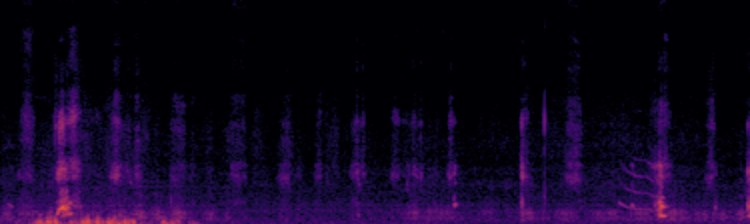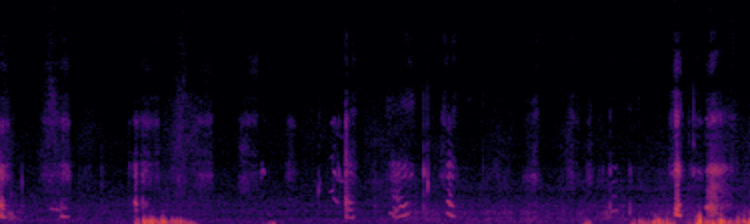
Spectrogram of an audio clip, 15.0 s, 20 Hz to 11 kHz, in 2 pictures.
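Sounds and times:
baby fussy cry: 6.2 - 6.8, 10.8 - 12.1.

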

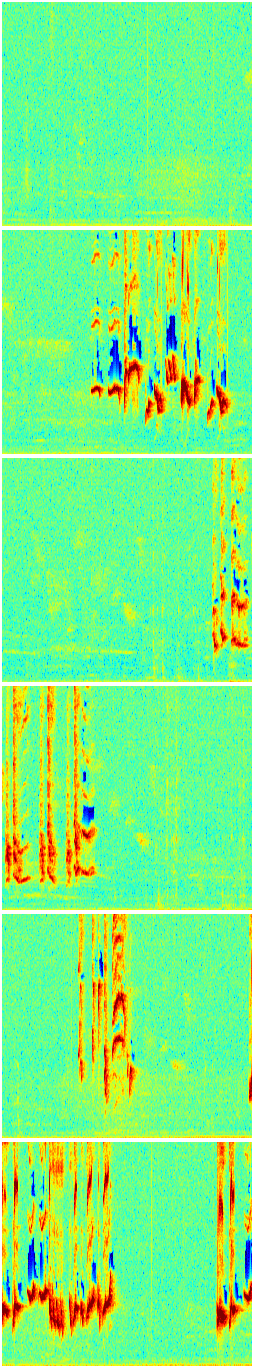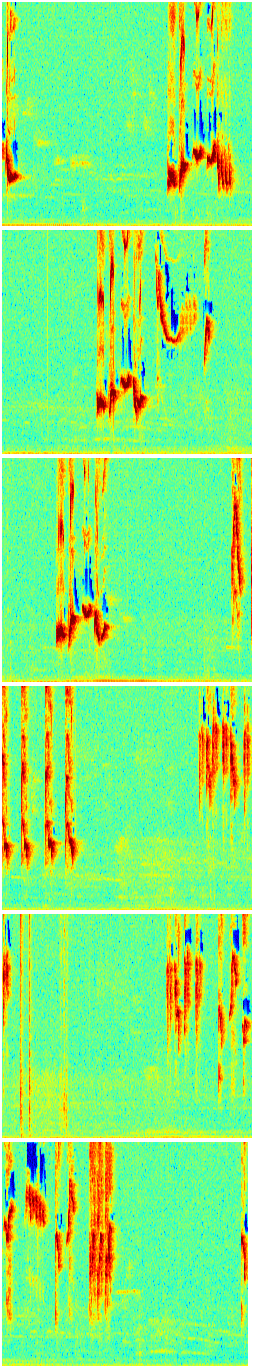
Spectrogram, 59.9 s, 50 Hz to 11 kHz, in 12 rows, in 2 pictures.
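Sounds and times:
high bird chirps: 4.8 - 9.6, 13.6 - 18.2, 21.4 - 24.0, 24.9 - 27.4, 29.2 - 34.8, 36.9 - 39.4, 40.9 - 42.6, 44.5 - 46.6, 48.9 - 50.3, 52.8 - 57.9
thrush singing whistled notes: 5.0 - 9.6, 21.5 - 23.5, 24.9 - 27.4, 29.2 - 34.8, 36.9 - 39.3, 40.9 - 42.6, 44.4 - 47.1, 52.8 - 57.8.

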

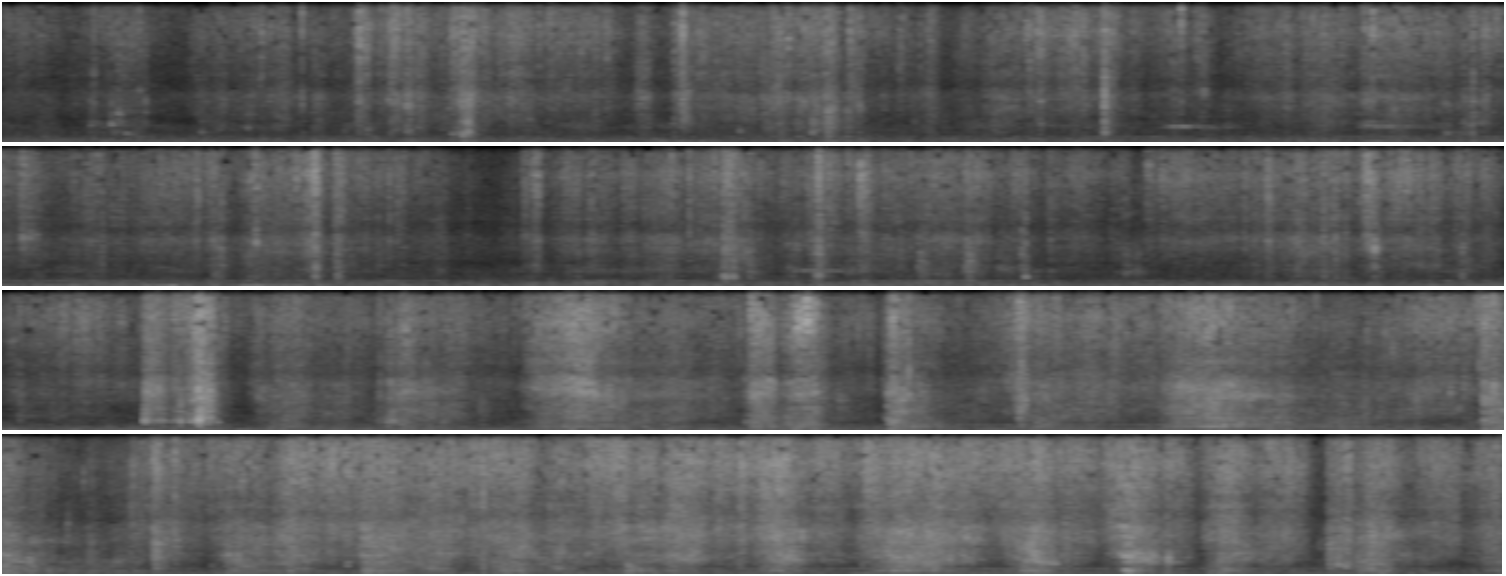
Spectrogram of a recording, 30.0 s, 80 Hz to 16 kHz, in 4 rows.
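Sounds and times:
wet sand crumbling and squishing: 15.6 - 30.0.

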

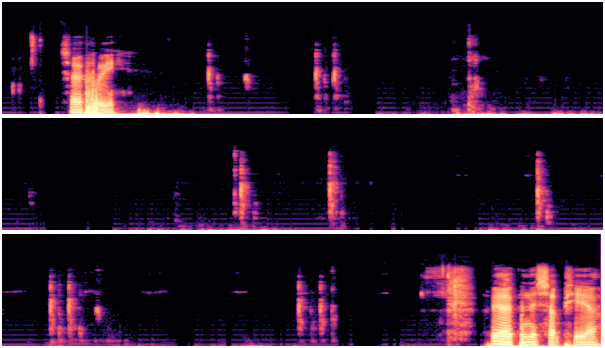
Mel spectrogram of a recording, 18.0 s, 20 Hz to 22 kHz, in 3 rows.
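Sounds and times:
computer mouse clicks: 3.1 - 3.5, 8.3 - 8.6, 11.3 - 11.6, 12.5 - 13.0, 15.0 - 15.4.

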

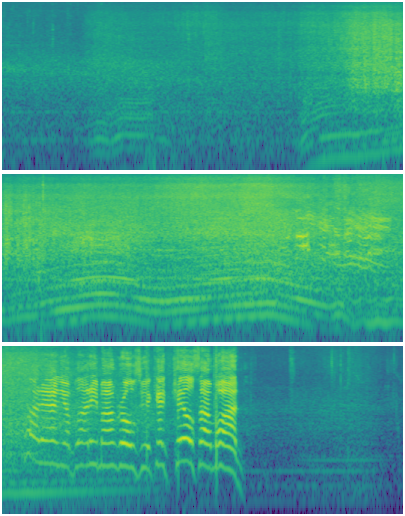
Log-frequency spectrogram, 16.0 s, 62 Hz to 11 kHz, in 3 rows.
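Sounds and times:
tyre and road noise: 0.0 - 16.0
car engine revving: 3.9 - 12.8.

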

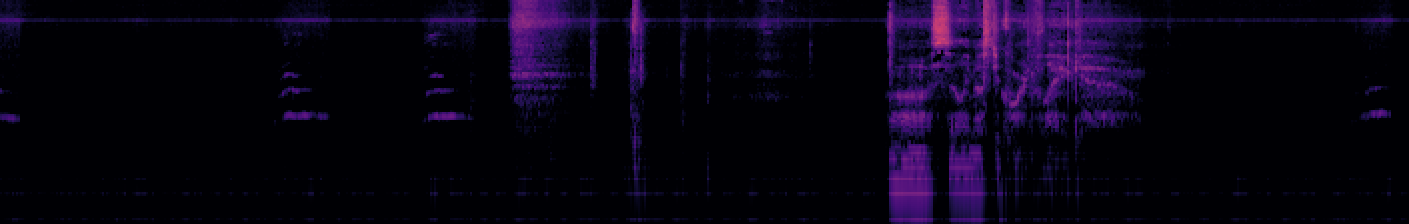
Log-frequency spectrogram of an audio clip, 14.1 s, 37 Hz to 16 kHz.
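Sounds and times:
cat meowing faintly: 2.7 - 3.4, 4.2 - 4.8, 13.5 - 14.0.

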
